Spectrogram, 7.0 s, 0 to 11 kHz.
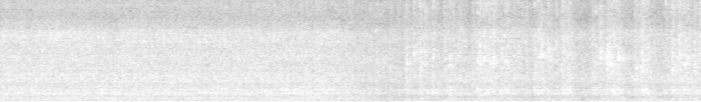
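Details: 1964 Corvette vintage racing car (#49), engine fired in garage after oil-pump priming with a drill: deep, even V8 rumble holding steady speed, no knocking or stumbling, smoky; engine fires up and runs cleanly.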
